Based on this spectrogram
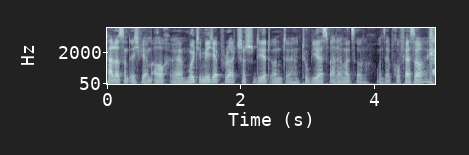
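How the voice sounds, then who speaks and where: A man talks at a medium pitch with monotone, flat intonation. The recording is very clean, with a silent background. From northeastern Germany, Schwerin. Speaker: podcast host. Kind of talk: interview.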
